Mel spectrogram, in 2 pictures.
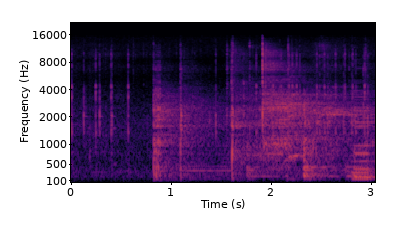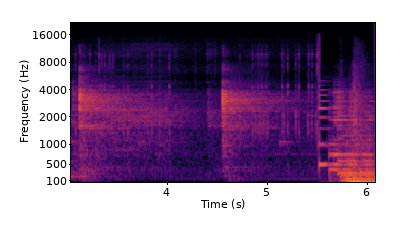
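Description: An electric guitar, a Telecaster, plays an unaccompanied intro of picked notes and chords. About half a second before the end, the full band comes in much louder.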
